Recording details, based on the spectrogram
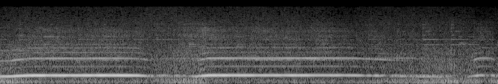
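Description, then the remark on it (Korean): A steam train's whistle blows in long, steady tones, sounding twice with a brief break, over the low rumble and chug of a moving train. It is the special train carrying Abraham Lincoln's remains back to his home state of Illinois. No one speaks. “그리고 나서 유해는 특별열차에 실려서 고향인 일리노이로 돌아갔습니다.”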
